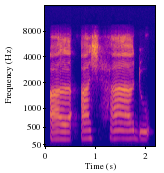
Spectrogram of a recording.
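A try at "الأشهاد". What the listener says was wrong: Nah, du-nya jangan pakai hamzah. Hadu. Du. Iya.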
